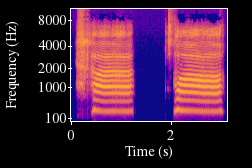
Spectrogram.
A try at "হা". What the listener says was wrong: এত টান হবে না, এত বেশি টান হবে না। হা, হ, দাল, ওগুলো একটু বেশি টান হবে।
